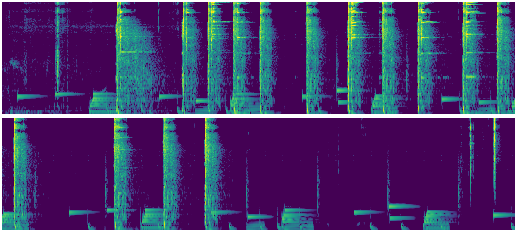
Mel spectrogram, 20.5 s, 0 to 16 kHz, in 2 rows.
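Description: Rost Martin RM1C pistol shots ringing off steel targets at about 25 yards, a long string of sharp reports each followed by a metallic clang, paced in quick groups with short pauses.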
